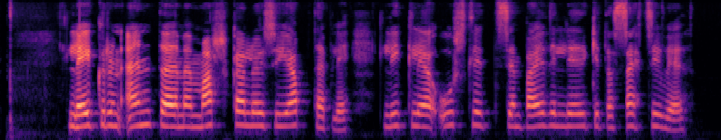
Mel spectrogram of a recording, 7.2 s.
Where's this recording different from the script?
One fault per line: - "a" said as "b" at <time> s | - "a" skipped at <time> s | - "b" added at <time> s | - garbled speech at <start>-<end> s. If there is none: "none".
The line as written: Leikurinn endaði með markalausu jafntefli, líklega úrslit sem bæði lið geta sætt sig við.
none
